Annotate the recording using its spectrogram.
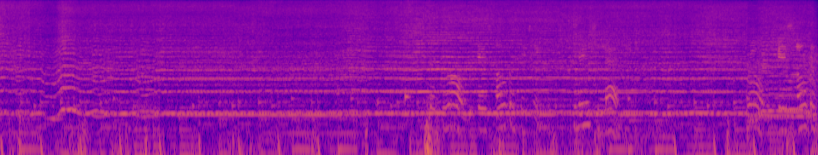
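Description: Xiaomi MITU mini quadcopter hovering, its propellers giving a steady high whine that wavers in pitch about a second in. Near the end the whine stops as the drone sets itself down, having overheated.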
